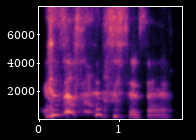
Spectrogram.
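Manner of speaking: high burst of laughter into the words; laughing. Real, not acted. Vlogger laughing at her long nap.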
